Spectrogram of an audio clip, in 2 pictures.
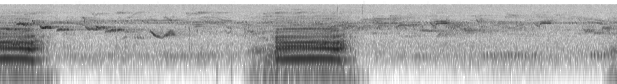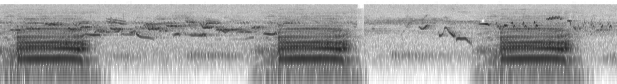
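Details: Dozens of cows give long, deep moos one after another while being herded home from the fields to the pen in the afternoon, with birds chirping in the background.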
